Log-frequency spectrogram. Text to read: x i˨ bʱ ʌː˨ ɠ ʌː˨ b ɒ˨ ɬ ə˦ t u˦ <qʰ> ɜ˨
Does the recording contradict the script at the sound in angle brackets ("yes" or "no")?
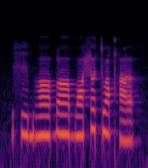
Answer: no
